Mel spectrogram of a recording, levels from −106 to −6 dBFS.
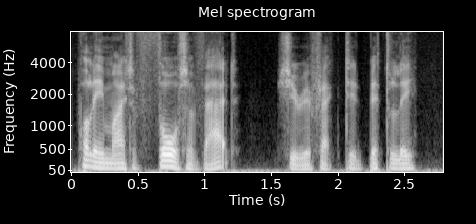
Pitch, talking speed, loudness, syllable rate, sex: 95 Hz, 195 wpm, -19 LUFS, 6.1 syllables/s, male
